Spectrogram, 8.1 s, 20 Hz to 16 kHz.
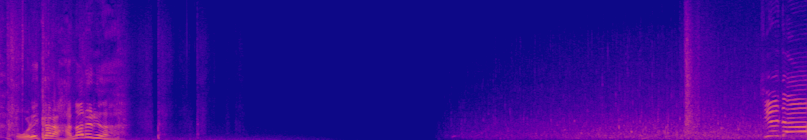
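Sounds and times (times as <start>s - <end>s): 
speech: 0.2s - 1.4s
flowing river water: 4.4s - 8.0s.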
